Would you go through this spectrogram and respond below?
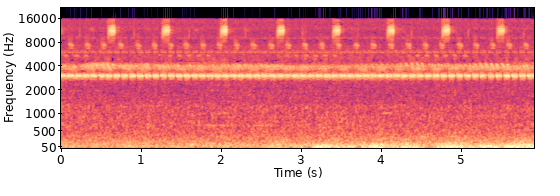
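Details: Grass insects chirring on a peaceful summer night in the countryside, a constant shrill trill plus regular high pulses, with heavier low rumbling noise underneath.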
